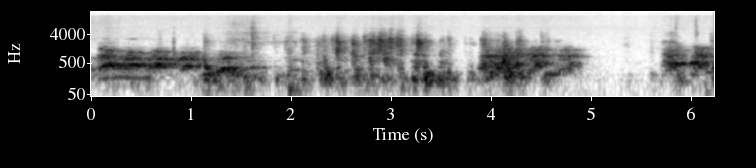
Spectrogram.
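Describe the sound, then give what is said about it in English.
Dogs bark in a frantic, overlapping flurry of yaps and whines, loud, pausing briefly near the end before starting up again. “These dogs are losing their minds.”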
